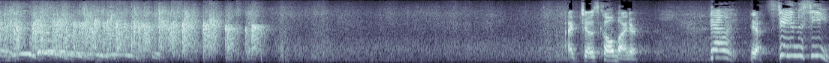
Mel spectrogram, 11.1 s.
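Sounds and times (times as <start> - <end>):
voices cheering: 0.0 - 2.2
audience applause in a live improv class: 0.0 - 3.6
speech: 7.8 - 8.6, 9.5 - 11.0.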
